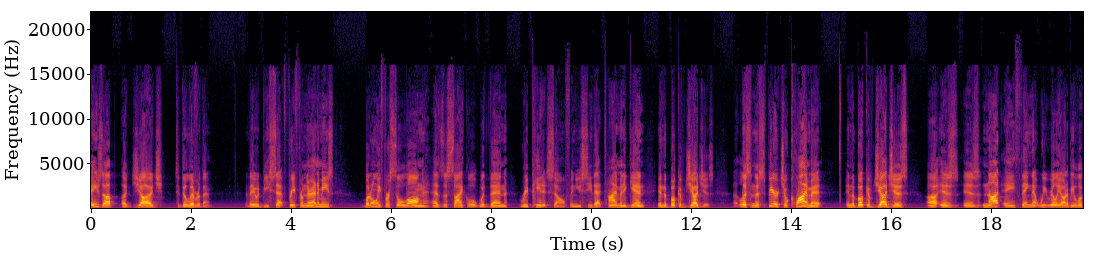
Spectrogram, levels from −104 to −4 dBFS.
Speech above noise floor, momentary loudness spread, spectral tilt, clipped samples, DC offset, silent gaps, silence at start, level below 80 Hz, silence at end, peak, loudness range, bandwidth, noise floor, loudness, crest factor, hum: 36 dB; 14 LU; -5 dB/octave; under 0.1%; under 0.1%; none; 0 s; -62 dBFS; 0 s; -6 dBFS; 6 LU; 16 kHz; -61 dBFS; -25 LUFS; 20 dB; none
